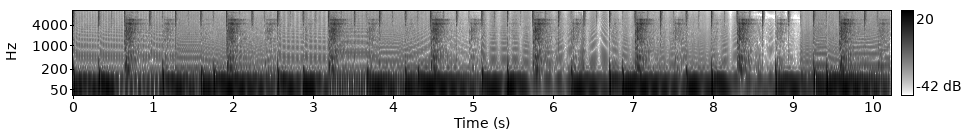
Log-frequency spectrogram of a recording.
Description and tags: when hip_hop was real and rough.3
created in reason..........bass.......and beat.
